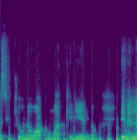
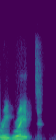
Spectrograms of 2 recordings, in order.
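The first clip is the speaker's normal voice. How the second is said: word regret with stress on second syllable -gret; 4 semitones lower than usual. English lesson answering David's question, stress on second syllable of regret. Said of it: "el acento va en la segunda".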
